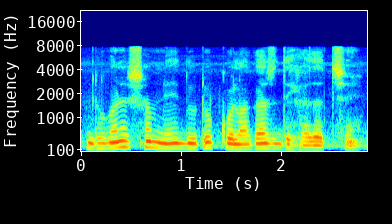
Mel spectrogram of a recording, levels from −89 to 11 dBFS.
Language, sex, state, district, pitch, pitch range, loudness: Bengali, male, West Bengal, Alipurduar, 140 Hz, 130-150 Hz, -14 LUFS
